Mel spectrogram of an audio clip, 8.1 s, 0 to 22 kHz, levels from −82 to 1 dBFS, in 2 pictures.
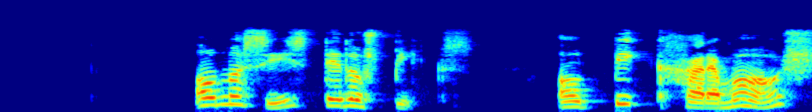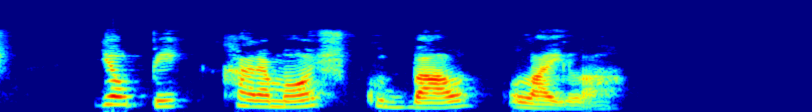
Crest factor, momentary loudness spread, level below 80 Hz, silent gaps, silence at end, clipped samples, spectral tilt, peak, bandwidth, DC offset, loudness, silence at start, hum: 20 dB; 16 LU; -70 dBFS; 2.69-2.74 s, 4.44-4.53 s; 0.95 s; under 0.1%; -3 dB/octave; 0 dBFS; 7.6 kHz; under 0.1%; -18 LUFS; 1 s; none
